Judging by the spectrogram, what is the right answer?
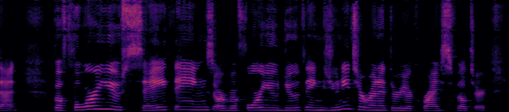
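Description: A woman's animated, bright, sharp voice, fairly high in pitch with ordinary pitch variation, at a moderate pace in a very clean recording with a silent background. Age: 30s. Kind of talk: devotional talk.

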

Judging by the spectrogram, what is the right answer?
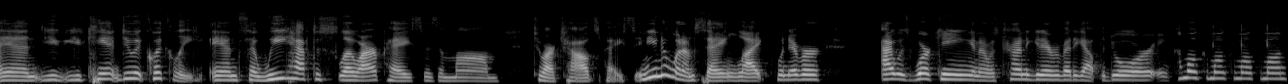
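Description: Against a quiet background with a dry, close sound and no echo, a woman with an American accent uses a plain, everyday voice at a medium pitch, moderate pace and lively intonation. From US South, Atlanta. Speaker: author and ministry leader. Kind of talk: interview. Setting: call.

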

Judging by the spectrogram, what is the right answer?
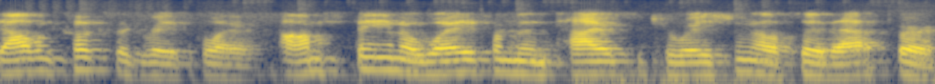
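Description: Using an unremarkable speaking voice, a man with an American accent keeps a moderate pace and ordinary pitch variation. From US South, Louisiana. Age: 20s. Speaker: live stream caller. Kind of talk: casual chat.

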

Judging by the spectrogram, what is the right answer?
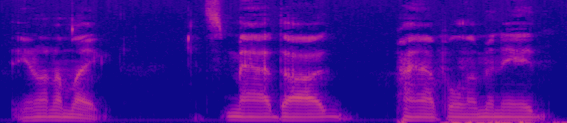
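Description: A fairly slow pace in an American accent. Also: man. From Wisconsin. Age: 30s. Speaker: podcast host. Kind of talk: casual chat.

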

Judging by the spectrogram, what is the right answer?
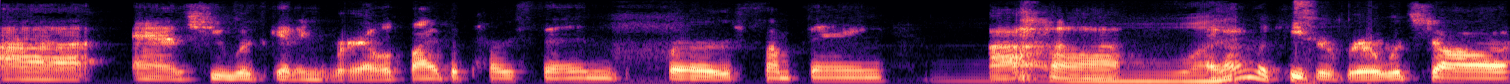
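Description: At a moderate pace, a man in an American accent speaks in an ordinary speaking voice, fairly low in pitch with fairly even intonation. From Los Angeles. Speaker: podcast guest. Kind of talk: casual chat.

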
